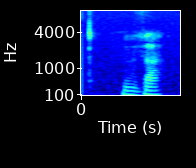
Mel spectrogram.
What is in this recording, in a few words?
"va", East Cree syllabics; language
